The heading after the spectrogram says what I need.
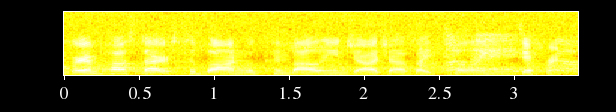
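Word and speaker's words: Kambili: And one quote that I found which is on page 131, is taught Kambali. I think that's her name. That's how you say it, Kambali.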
